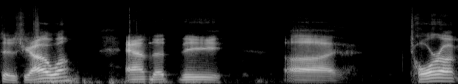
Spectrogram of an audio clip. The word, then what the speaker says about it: Yahweh: the fact that God's name is pronounced as Yahweh and that the uh Torah means teaching, not law.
